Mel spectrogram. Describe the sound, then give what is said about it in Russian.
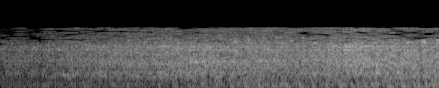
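A car engine rumbles steadily as the cardinal's car rolls along the main avenue toward the entrance, a broad continuous drone with a faint rise in loudness over a couple of seconds, no voices present. “Машина его преосвященства въезжает на главную аллею.”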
